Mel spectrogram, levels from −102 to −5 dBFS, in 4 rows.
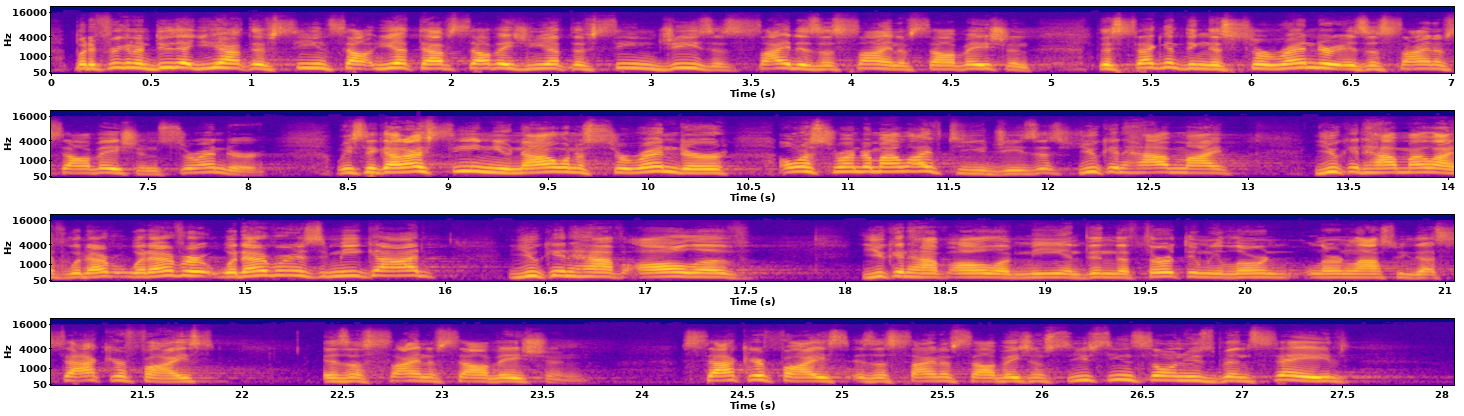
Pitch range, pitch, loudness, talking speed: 185-230 Hz, 205 Hz, -21 LUFS, 250 wpm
